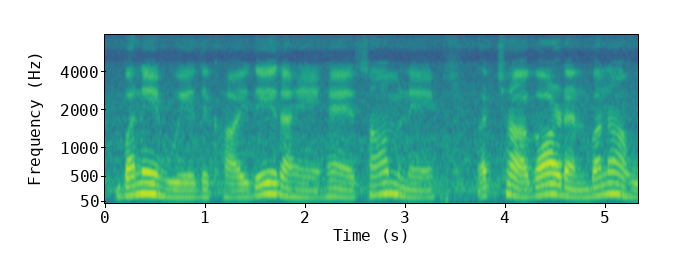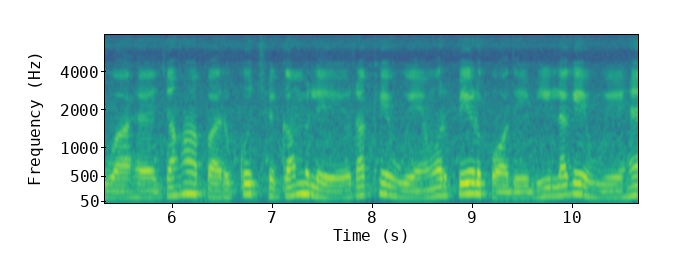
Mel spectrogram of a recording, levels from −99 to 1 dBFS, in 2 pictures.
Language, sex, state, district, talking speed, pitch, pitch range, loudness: Hindi, male, Uttarakhand, Tehri Garhwal, 145 wpm, 145 Hz, 120-175 Hz, -18 LUFS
